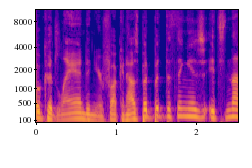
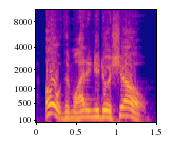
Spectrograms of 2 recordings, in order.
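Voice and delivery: louder, higher indignant demand; mock accusation; 5 semitones higher, 6 dB louder than usual. Imagined follow-up email from a listener, mock indignant outburst. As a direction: burst out as an accuser.

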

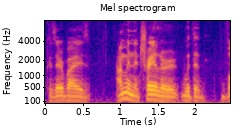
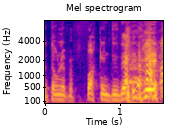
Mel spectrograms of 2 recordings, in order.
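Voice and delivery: louder mock threat; imitated angry passerby; 3 semitones higher, 8 dB louder than usual. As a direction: imitate a stranger telling you off. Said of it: "somebody go".

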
